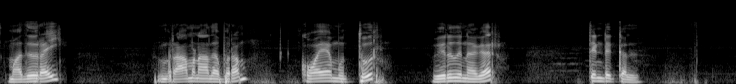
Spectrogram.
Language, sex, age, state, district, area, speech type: Tamil, male, 18-30, Tamil Nadu, Madurai, urban, spontaneous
